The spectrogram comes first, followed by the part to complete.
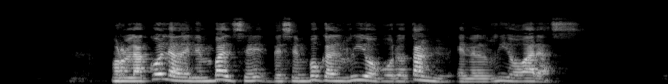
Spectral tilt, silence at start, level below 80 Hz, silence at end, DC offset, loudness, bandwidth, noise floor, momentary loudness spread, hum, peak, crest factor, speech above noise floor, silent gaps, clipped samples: -5.5 dB/octave; 1.1 s; -68 dBFS; 0.95 s; under 0.1%; -19 LUFS; 9.2 kHz; -62 dBFS; 12 LU; none; 0 dBFS; 20 dB; 43 dB; none; under 0.1%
